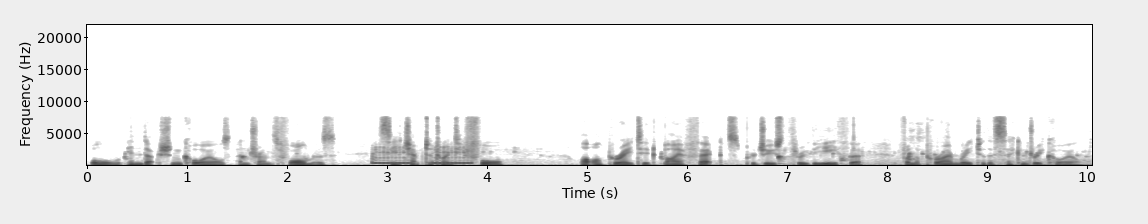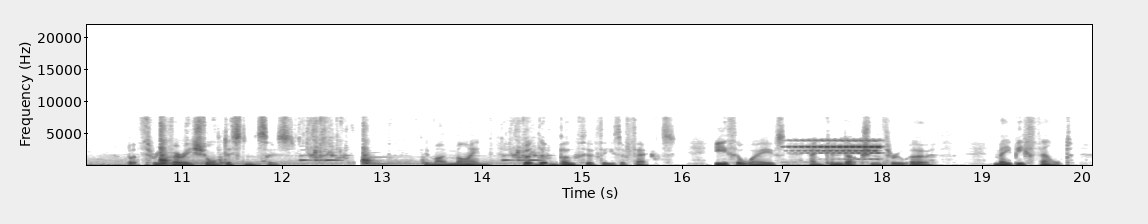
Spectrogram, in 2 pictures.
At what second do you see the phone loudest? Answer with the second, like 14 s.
18 s.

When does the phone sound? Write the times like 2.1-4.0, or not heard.
2.9-4.5, 7.7-8.8, 17.0-18.1.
